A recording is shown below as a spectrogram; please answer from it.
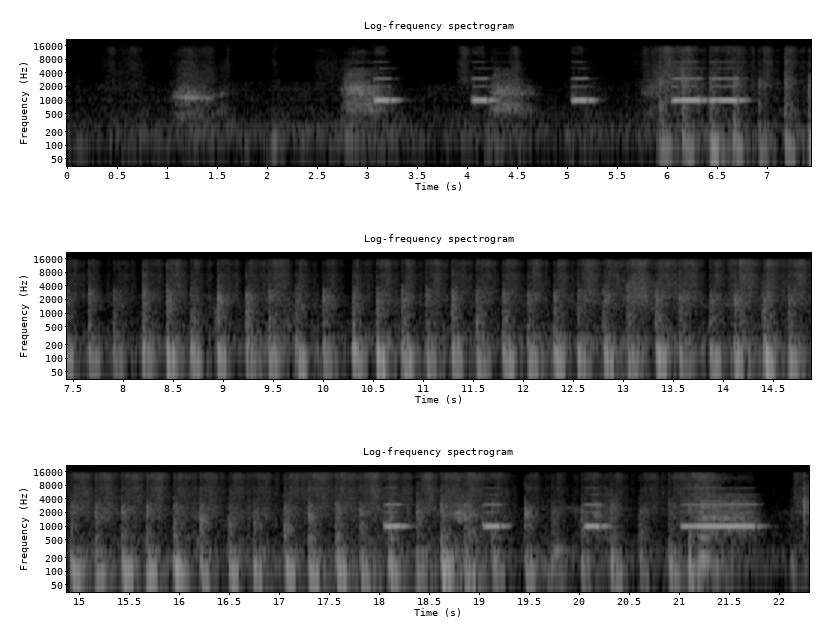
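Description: Interval timer beeping three short beeps and one long beep to start a set, then rapid, even footfalls on the floor, about four a second, from fast mountain climbers for about twelve seconds. Three short beeps and a long beep end the set.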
